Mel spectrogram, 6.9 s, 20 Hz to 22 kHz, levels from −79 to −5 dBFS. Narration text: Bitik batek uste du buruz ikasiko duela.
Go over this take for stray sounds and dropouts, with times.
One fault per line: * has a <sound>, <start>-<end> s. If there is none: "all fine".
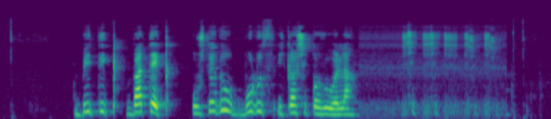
* has a laugh, 5.0-6.3 s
